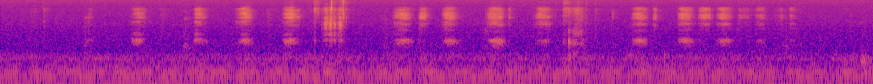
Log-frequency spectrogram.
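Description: Faint strokes of an alcohol marker's felt nib on paper, short squeaky scratches about twice a second as black stripes are drawn in. A low steady hum runs underneath.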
